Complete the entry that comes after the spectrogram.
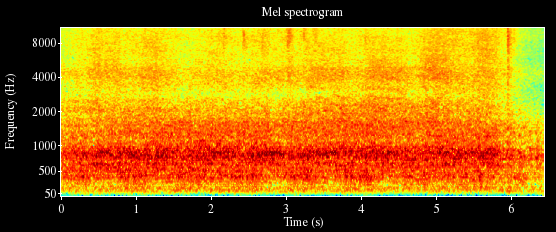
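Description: Passenger train coaches passing close at speed: a loud, steady rush of wheels running on the rails, fading near the end.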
